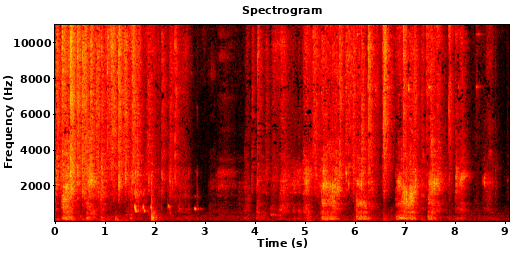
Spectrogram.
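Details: Pet dogs mid play-fight, a Yorkie and a Black Lab teaming up on a French Bulldog: gravelly growls, a few sharp barks and brief whines, with a short lull near the third second before the rough tussling resumes.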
